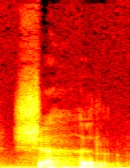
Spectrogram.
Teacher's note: matikan huruf ha, kemudian diikuti huruf ra dengan suara yang rendah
